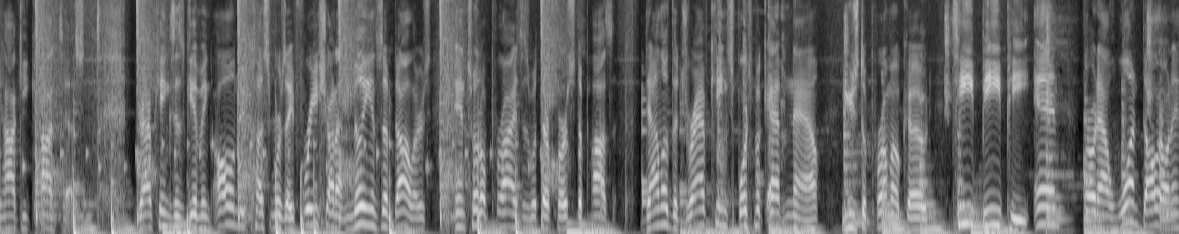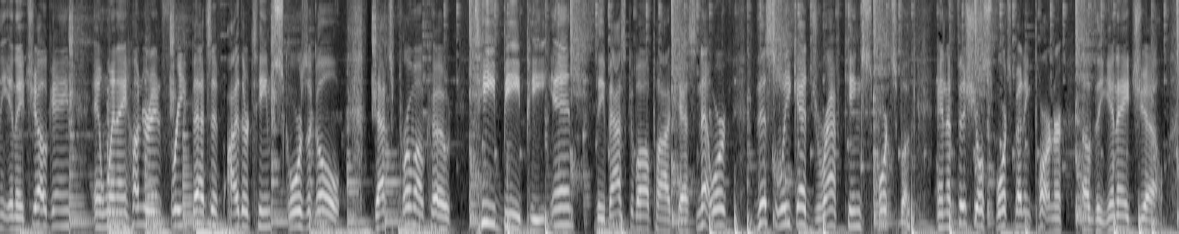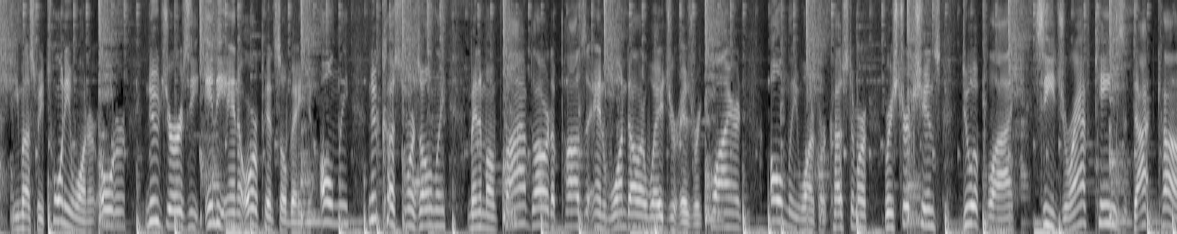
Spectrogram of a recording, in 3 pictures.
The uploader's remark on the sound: over the phone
